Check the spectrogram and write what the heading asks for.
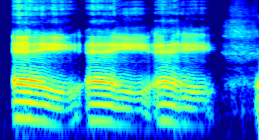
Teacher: it closes up exactly from an A to an e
